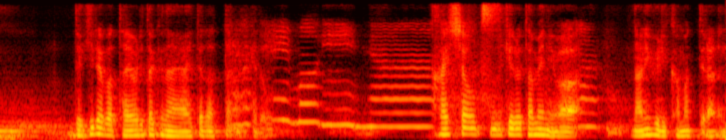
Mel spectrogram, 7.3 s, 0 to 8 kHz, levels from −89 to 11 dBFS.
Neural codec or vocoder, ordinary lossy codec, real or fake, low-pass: codec, 24 kHz, 0.9 kbps, DualCodec; none; fake; 7.2 kHz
